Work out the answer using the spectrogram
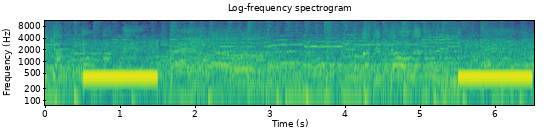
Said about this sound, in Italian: Facciamo un tentativo, squilla il telefono, eh? Tutto in diretta, fermi.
